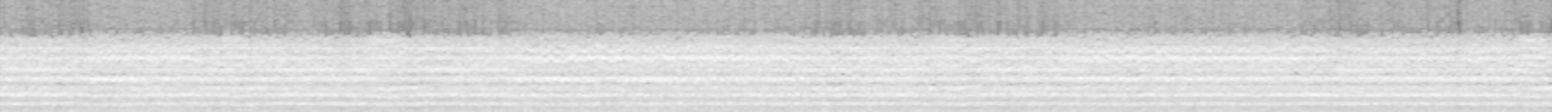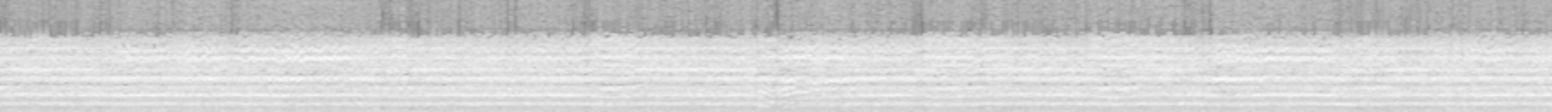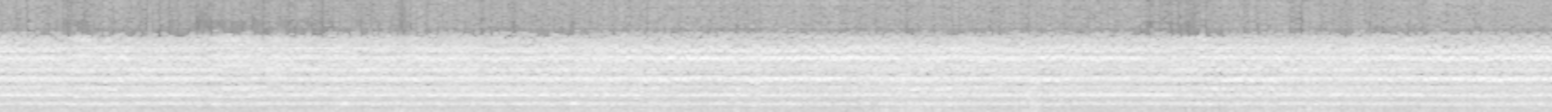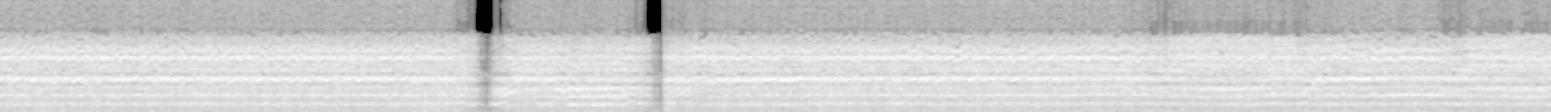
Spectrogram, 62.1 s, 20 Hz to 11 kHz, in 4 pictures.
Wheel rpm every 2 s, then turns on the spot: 230, 230, 220, 220, 220, 230, 230, 230, 230, 230, 230, 200, 220, 230, 230, 230, 230, 230, 230, 220, 230, 230, 230, 210, 210, 180, 150, 200, 210, 210, 220.
none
